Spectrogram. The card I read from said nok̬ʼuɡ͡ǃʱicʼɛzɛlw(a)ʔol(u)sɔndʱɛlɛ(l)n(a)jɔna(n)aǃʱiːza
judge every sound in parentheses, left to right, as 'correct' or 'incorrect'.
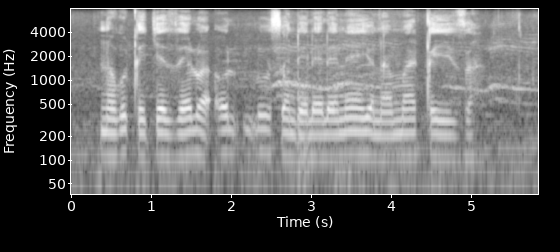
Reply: correct, correct, correct, incorrect: ɛ, incorrect: m

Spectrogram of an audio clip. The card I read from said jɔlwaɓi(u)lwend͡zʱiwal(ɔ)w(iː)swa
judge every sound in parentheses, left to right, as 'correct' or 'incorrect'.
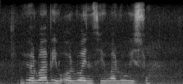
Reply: incorrect: ɔ, incorrect: u, correct

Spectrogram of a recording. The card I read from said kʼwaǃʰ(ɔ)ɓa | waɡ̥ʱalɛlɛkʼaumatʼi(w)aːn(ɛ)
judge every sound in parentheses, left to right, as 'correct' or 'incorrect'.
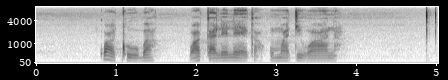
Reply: incorrect: u, correct, incorrect: a

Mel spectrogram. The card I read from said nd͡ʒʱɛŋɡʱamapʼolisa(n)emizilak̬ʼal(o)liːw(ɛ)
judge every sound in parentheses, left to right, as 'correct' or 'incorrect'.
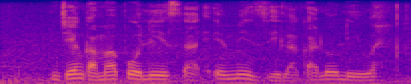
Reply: incorrect: none, correct, correct

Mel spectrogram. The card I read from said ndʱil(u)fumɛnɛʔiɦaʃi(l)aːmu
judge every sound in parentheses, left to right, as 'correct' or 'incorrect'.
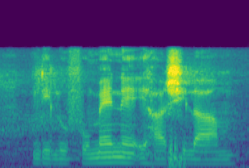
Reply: correct, correct

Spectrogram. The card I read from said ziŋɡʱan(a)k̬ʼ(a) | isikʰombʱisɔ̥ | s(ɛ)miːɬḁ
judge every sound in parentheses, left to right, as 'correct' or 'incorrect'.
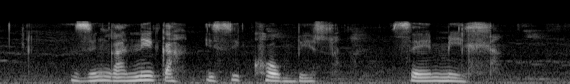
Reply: incorrect: i, correct, incorrect: e

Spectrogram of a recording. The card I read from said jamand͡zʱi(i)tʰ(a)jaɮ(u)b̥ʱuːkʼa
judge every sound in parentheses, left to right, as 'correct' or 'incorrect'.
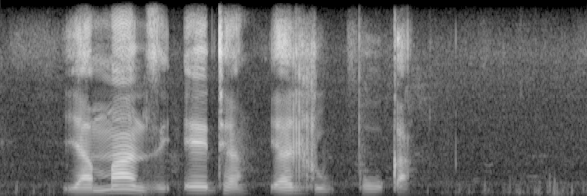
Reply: incorrect: ɛ, correct, correct

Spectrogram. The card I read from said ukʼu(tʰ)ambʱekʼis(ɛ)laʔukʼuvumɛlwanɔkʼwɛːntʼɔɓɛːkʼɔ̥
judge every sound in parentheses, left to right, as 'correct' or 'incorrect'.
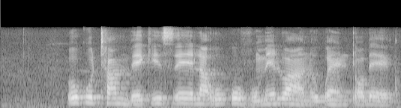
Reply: correct, correct

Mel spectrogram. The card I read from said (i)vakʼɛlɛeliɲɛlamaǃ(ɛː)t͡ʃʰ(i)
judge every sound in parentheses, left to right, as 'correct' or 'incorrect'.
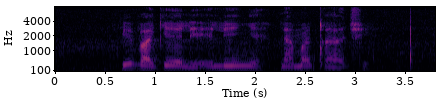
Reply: correct, incorrect: aː, correct

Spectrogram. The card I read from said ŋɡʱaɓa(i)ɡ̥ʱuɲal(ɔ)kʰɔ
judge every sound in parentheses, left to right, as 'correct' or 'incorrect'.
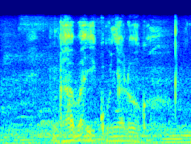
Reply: correct, incorrect: ɔː

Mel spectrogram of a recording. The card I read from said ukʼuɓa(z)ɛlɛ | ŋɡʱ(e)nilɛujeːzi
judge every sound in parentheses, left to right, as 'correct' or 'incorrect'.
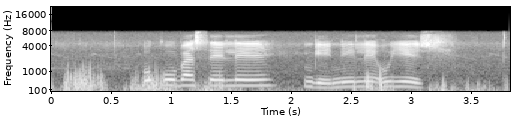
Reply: incorrect: s, correct

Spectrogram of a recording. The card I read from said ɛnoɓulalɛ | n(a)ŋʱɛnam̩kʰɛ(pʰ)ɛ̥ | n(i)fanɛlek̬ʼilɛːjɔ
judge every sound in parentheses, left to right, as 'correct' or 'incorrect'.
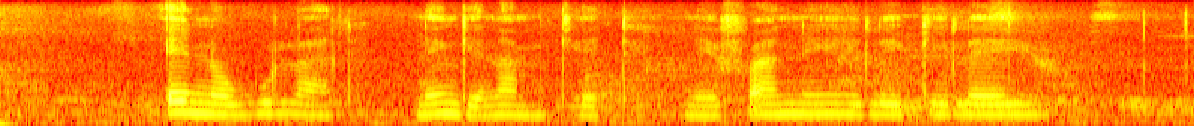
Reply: incorrect: ɛ, incorrect: tʰ, incorrect: ɛ

